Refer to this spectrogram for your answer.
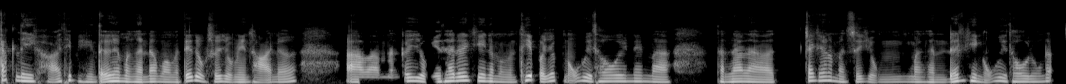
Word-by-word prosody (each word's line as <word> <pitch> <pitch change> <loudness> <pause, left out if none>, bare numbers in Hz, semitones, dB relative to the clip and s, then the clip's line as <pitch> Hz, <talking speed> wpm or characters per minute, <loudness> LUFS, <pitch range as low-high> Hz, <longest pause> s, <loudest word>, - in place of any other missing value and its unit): cách - - +1
ly 160 -4 +5
khỏi 135 -1 -3
thiết 200 +5 -3
bị 135 - -6
hiện 120 -1 -3
tử, 120 +3 +4
hay 150 +1 +6
màn 130 -4 0
hình 115 0 +1
đâu, 130 - +2
mà 120 -2 -1
mình 110 -1 -4
tiếp 160 - +5
tục 165 -9 +2
sử 130 - +1
dụng 120 -4 -1
điện 110 0 -1
thoại 105 -3 +1
nữa. 120 +6 -2 0.5
À, - - +4
và 115 -1 0
mình 110 0 -8
cứ 160 - +1
dùng 155 -5 +3
như 130 - -2
thế 155 +2 +5
đến 180 +2 +4
khi 160 -4 +2
nào 140 - +1
mà 120 - -4
mình 110 -1 -5
thiếp 200 - +4
vào - - +3
giấc 170 +2 -1
ngủ 170 - -3
thì 145 - +3
thôi, 140 +1 0
nên 140 -1 -3
mà 120 -3 -1 0.5
thành 125 -1 -2
ra 130 +1 +3
là 115 -4 +1 0.3
chắc 175 0 +1
chắn 180 - +2
là 185 - +1
mình 130 -8 -3
sử 125 +1 -3
dụng 115 -1 -7
màn 115 -1 -3
hình 110 -1 -4
đến 145 +5 +4
khi 160 -3 +2
ngủ 125 +7 -5
thì 150 - -1
thôi 130 -1 -1
luôn 130 +1 -5
đó. 155 - -2
130 Hz, 325 wpm, -21 LUFS, 115-150 Hz, 0.5 s, hay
